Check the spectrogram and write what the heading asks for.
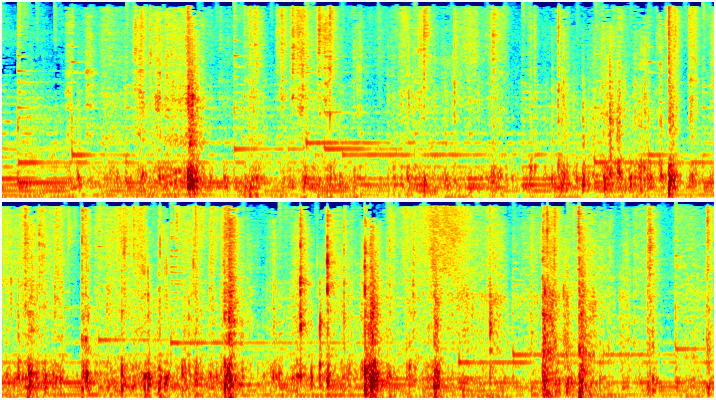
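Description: Background music playing under clicks, knocks and rustles of a cardboard toy box and its plastic packaging being handled and opened, with sharper knocks about a second and a half in and again near the end.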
